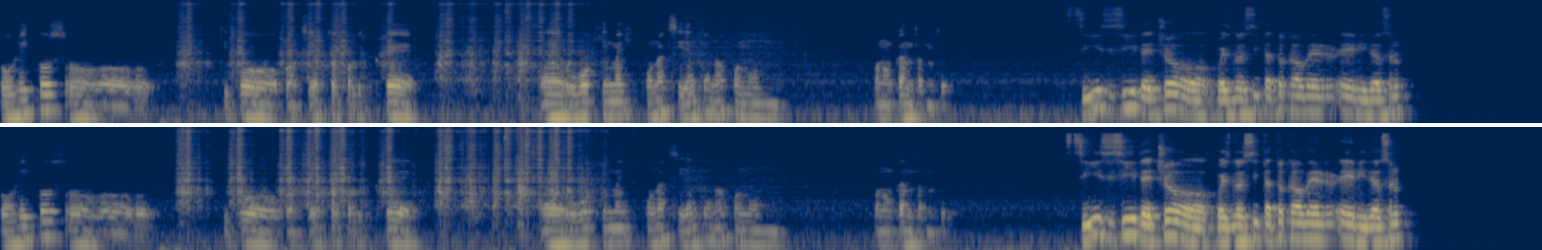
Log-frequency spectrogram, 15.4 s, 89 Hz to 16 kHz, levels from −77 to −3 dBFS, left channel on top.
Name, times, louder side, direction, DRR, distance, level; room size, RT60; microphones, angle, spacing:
voice 1, 0.0-1.5 2.2-4.1 5.4-7.8 8.7-9.3, left 4 dB, 55° left, 0.4 m, -36 dB
sound 1, 1.0-12.2, equal, 85° left, 0.8 m, -48 dB
sound 2, 1.8-6.1, right 6 dB, 90° right, 0.6 m, -38 dB
voice 2, 10.8-14.0, right 3 dB, 55° right, 0.4 m, -28 dB
2.9 x 2.2 x 3.4 m
head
